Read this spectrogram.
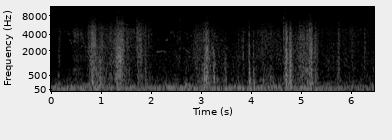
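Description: Dry leaves and twigs rustle underfoot.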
